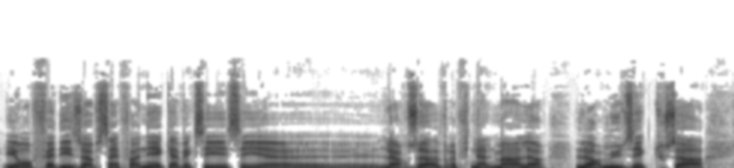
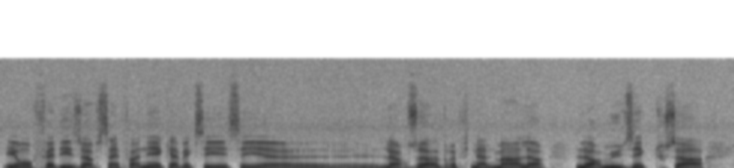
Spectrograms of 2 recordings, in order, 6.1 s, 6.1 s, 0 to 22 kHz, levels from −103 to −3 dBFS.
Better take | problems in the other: first | hiss; noticeable; throughout; 15 dB below the speech

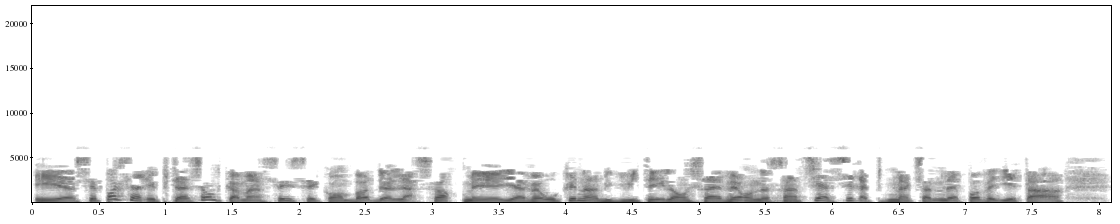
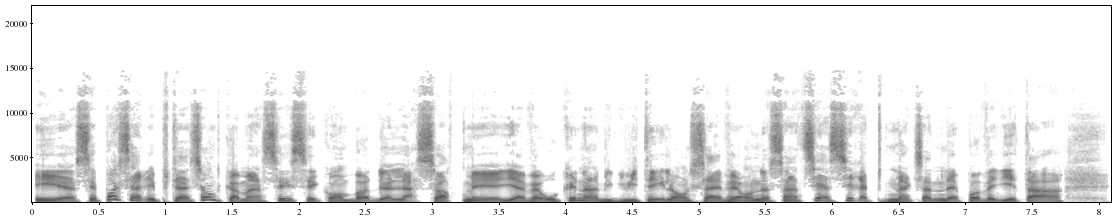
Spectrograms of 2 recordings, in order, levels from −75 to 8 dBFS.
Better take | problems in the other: second | garbled, watery; badly; nothing above 5 kHz

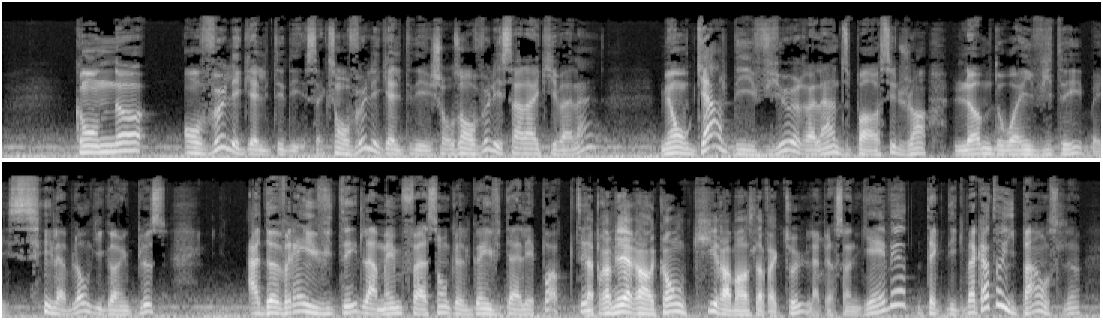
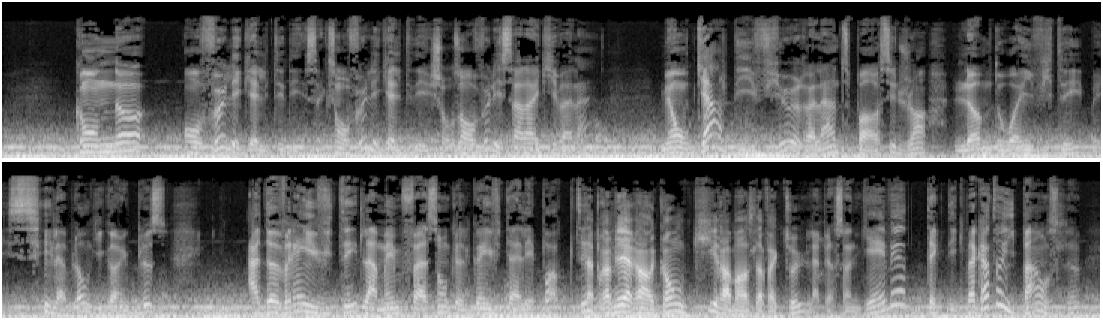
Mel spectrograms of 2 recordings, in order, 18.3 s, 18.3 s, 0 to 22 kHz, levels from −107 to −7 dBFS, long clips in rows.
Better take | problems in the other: first | low rumble; loud; throughout; 8 dB below the speech; faint in the first

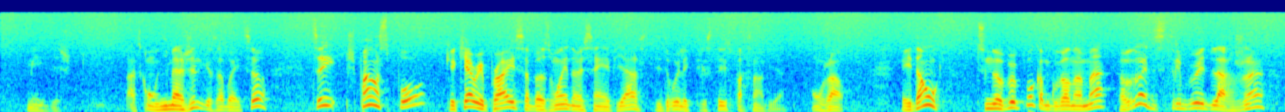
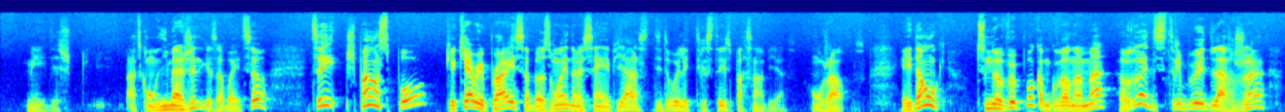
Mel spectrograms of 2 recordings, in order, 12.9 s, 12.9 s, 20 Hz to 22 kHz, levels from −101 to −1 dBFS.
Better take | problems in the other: second | hiss; loud; throughout; 6 dB below the speech; faint in the second

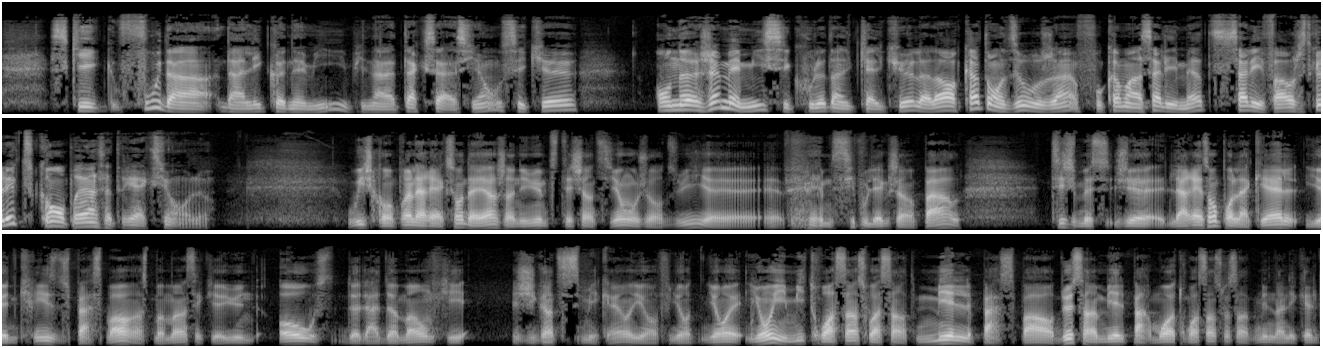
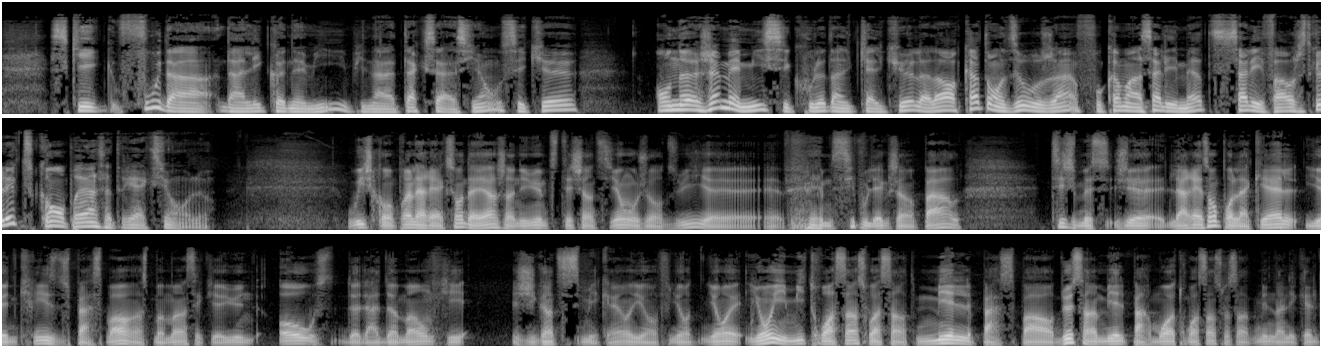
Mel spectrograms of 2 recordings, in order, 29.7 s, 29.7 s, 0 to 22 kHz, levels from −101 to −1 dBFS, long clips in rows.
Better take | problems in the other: second | thin; somewhat; fading below 350 Hz

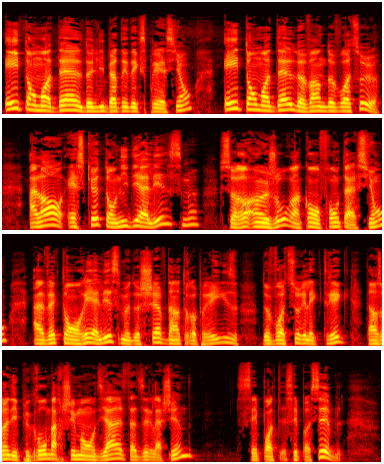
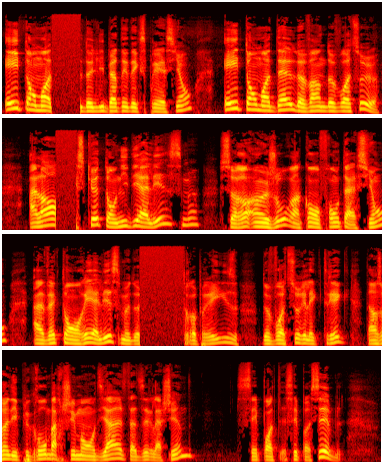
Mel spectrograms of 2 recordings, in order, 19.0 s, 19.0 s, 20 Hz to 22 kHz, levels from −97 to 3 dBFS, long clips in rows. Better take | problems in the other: first | audio cutting out; filled with static; at 0.5 s, at 5.5 s and at 11 s for 0.5 s

